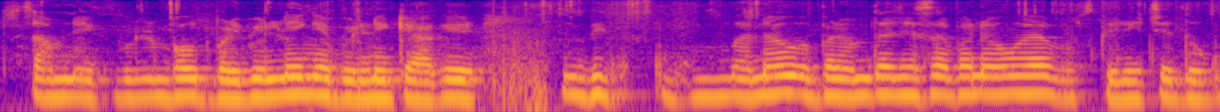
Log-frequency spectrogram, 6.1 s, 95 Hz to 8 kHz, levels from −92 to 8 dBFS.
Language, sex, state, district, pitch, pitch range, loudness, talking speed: Hindi, female, Odisha, Nuapada, 180 Hz, 170-195 Hz, -14 LUFS, 205 wpm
